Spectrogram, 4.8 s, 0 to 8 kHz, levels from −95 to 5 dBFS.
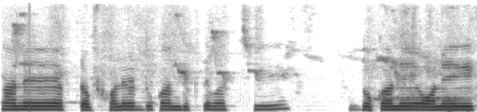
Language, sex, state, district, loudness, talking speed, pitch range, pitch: Bengali, female, West Bengal, Kolkata, -23 LUFS, 115 wpm, 210-225 Hz, 220 Hz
